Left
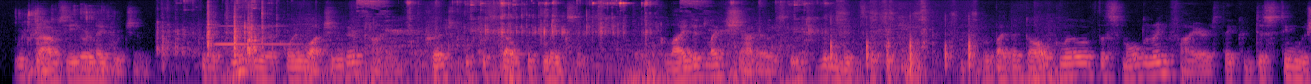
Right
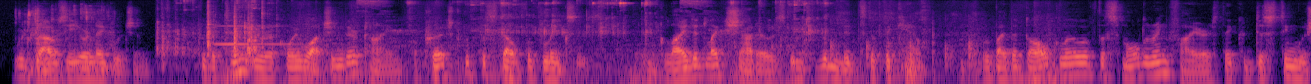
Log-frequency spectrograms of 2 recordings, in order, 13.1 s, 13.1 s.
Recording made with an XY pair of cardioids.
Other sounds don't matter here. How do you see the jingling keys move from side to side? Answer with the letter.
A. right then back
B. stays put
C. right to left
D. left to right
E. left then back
E.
